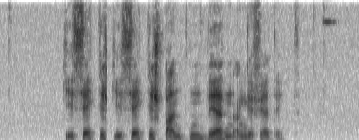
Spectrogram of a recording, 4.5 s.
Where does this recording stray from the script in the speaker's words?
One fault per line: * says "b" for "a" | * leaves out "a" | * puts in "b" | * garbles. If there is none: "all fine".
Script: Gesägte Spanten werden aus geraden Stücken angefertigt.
* puts in "gesägte"
* leaves out "aus geraden Stücken"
